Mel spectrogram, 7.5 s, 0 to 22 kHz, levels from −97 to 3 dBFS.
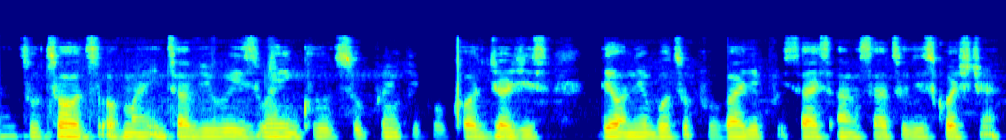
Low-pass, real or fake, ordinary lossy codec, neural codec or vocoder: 7.2 kHz; real; none; none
